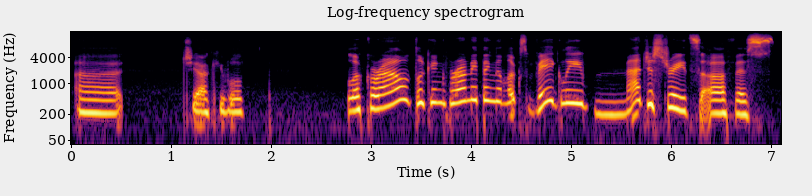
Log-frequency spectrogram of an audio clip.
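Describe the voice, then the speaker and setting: A woman playing a tabletop roleplaying game, speaking in character with careful, formal, halting phrases. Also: high-pitched, very animated, gravelly, dry recording.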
